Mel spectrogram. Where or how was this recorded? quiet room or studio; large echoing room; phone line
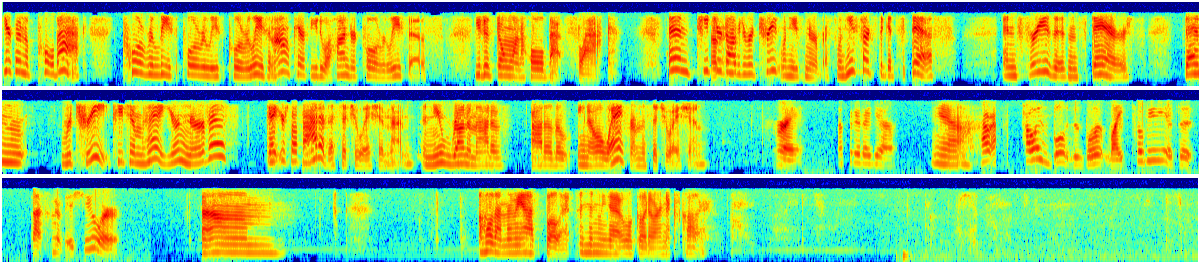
phone line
